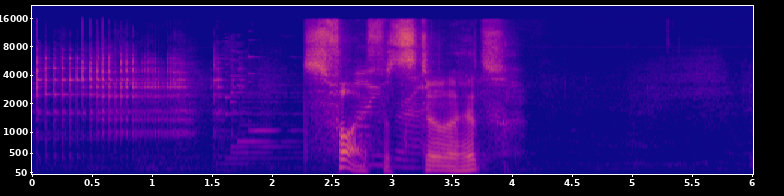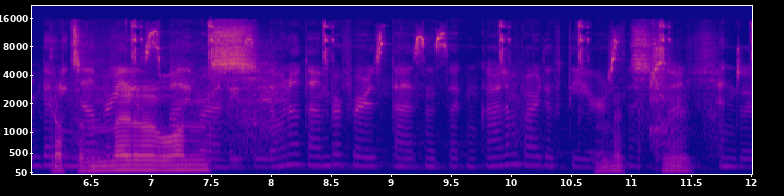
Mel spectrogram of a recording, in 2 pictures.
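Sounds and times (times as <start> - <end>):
roulette ball clattering: 0.0 - 1.6
rising chime of stepped tones: 1.5 - 2.6.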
